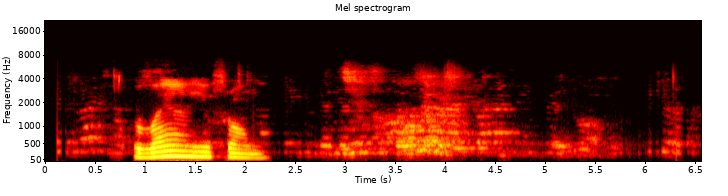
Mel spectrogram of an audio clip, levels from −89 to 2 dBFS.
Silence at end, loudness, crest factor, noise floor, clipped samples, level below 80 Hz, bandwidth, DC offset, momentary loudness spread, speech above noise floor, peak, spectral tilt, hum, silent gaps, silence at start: 0.2 s; -21 LUFS; 20 dB; -58 dBFS; under 0.1%; -60 dBFS; 6 kHz; under 0.1%; 27 LU; 40 dB; -4 dBFS; -7.5 dB/octave; none; none; 0.1 s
